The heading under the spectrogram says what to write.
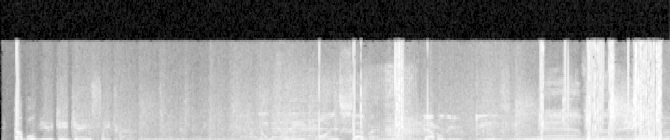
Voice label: ID!!! Lcl traffic report, FM DX; Es (1378 miles); WDJC 93.7 BIRMINGHAM AL 99 RELIG; Alabama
